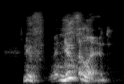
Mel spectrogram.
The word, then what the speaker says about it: Newfoundland: Newfoundland.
